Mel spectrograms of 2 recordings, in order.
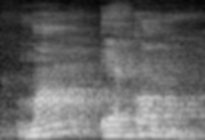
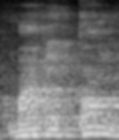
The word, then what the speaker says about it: মাম একম: আমরা উচ্চারণ কি করি? মাম একম, মামে কম না, মাম একম, একমাত্র আমার কাছে আত্মসমর্পণ করো।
